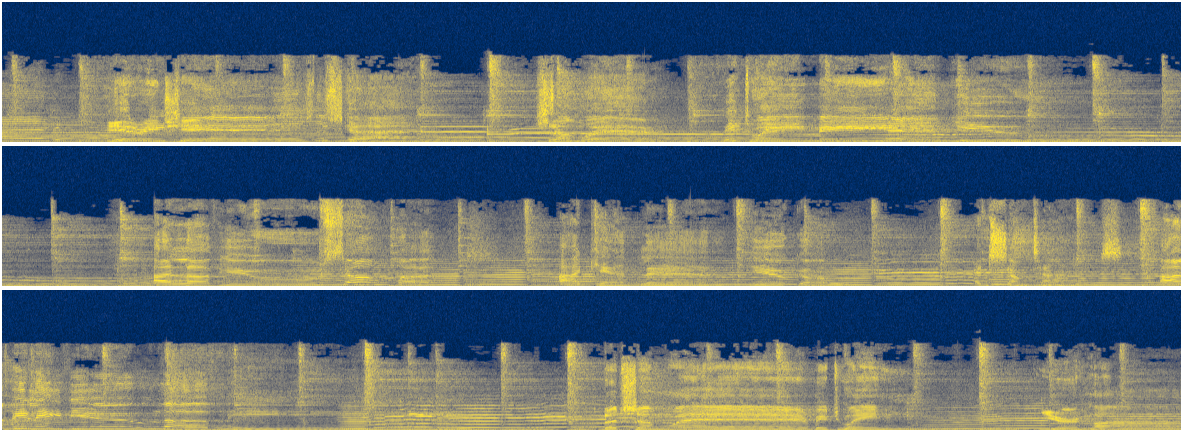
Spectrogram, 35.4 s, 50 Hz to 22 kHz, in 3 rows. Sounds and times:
Singing: 0.0 - 4.6, 5.3 - 11.8
Country: 0.0 - 35.3.

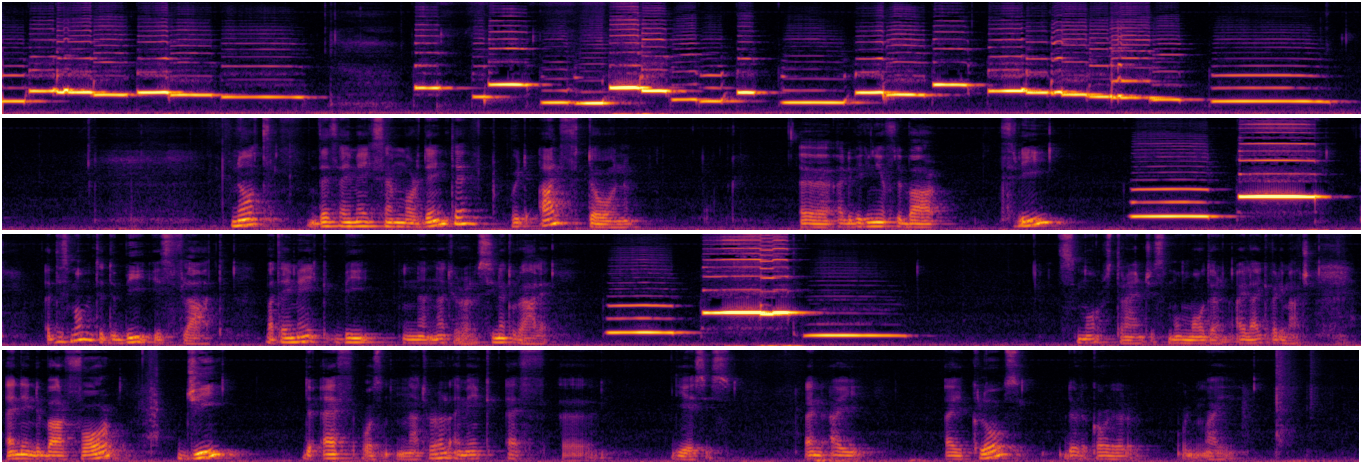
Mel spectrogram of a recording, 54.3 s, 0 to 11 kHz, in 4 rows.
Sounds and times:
Flute: 0.0 - 3.3, 4.1 - 13.6, 24.8 - 27.1, 33.2 - 36.5.

